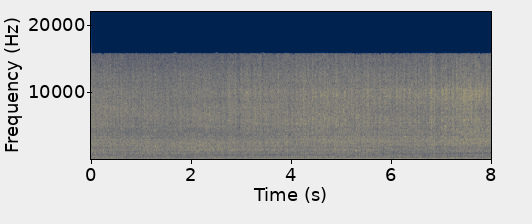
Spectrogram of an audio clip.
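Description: Classic Plymouth muscle car's engine rumbling at low speed as the car rolls slowly past, a steady deep burble that grows a little louder in the second half.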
